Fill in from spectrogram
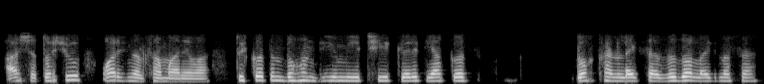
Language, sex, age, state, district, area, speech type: Kashmiri, male, 30-45, Jammu and Kashmir, Kupwara, rural, conversation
